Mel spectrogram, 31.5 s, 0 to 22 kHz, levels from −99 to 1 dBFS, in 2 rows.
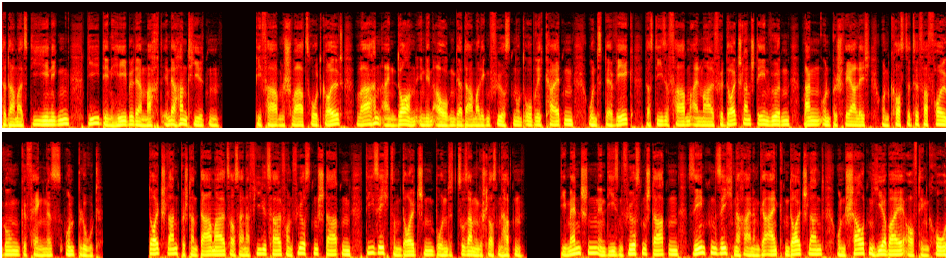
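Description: Speech, with damaged data in the compressed stream at two points: corrupted bytes make the decoder misread the frames there and lose sync until it finds the next frame header, which comes through as a brief chirp or blip at 13.39 s and 28.62 s.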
